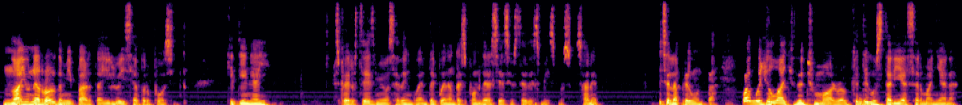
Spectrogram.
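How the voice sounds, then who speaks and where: A man, a virtual tutor explaining English grammar patiently to students, slowing down for the examples. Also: fairly low pitch, expressive, a little mellow, slightly rough. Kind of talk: online grammar lesson.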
